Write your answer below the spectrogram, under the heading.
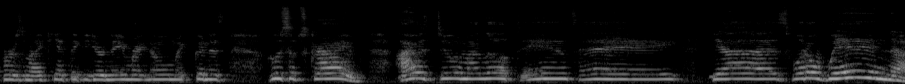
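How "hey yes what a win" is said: higher, louder, slow triumphant cheer; slow joyful cheer; celebrating. Real, not acted. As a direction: savor the win. Celebrating subscriber milestone.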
